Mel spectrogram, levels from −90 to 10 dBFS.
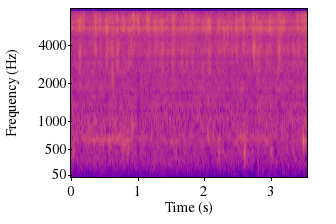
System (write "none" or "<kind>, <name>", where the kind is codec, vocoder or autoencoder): vocoder, WaveNeXt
